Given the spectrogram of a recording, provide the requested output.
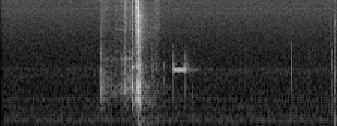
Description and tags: Hang Up Phone
A raw audio recording of a phone being hung up. Includes beep sound.
telephone, home-phone, phone, hang-up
